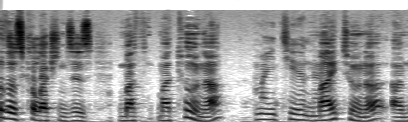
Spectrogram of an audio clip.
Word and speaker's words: Maithuna: Maituna.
